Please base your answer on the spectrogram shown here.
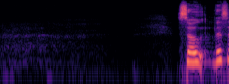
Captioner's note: laughing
